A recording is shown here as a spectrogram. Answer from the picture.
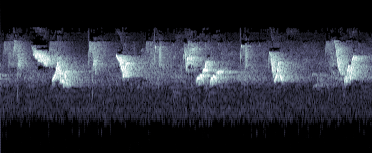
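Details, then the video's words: Red-eyed vireo song from eastern North American forest: quick, repeated two-part whistled phrases about once a second, each slurring sharply down then up, with faint background noise. "Red-eyed Vireo Bird Song"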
